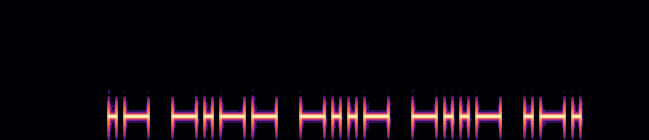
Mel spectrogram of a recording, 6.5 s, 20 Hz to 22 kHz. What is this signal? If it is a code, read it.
Morse code, heard as a keyed tone, about 15 wpm, 700 Hz. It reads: AYXXR
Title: Code Groups - 5 Letters - 15wpm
